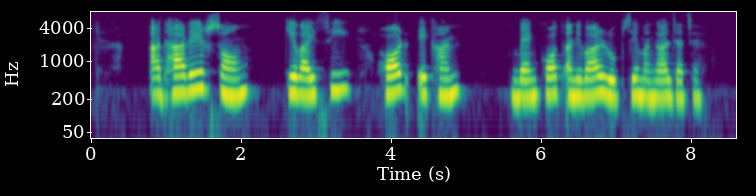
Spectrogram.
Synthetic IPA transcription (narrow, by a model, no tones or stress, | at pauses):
aːd̪ʱaːɾeːɾsɔːŋɡ | keʋaːisi | hɔːɾeːkʰan | bɛ̃ːŋkɔːt̪ɐ̰niʋaːɾɾuːpsemə̃ŋɡaːld͡ʒaːt͡ʃɛː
